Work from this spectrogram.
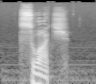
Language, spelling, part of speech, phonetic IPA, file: Polish, słać, verb, [swat͡ɕ], Pl-słać.ogg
